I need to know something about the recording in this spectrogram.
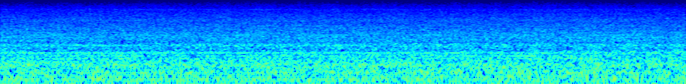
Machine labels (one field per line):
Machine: fan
